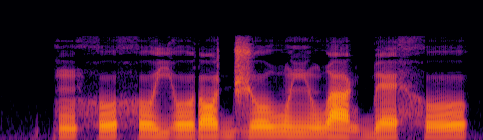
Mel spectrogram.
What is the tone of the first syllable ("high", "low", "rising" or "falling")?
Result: low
